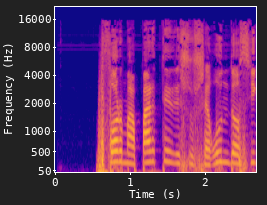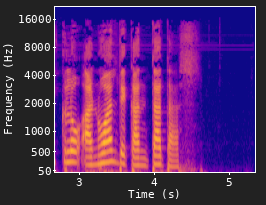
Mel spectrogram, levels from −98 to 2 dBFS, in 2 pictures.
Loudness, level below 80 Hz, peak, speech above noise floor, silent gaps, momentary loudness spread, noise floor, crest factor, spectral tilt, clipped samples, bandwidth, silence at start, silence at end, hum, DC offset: -19 LUFS; -36 dBFS; -2 dBFS; 51 dB; none; 12 LU; -70 dBFS; 18 dB; -3.5 dB/octave; under 0.1%; 16.5 kHz; 0.55 s; 0.8 s; none; under 0.1%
